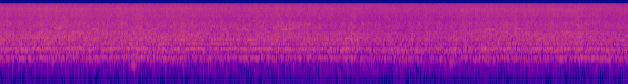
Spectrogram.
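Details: Many bees give an unbroken, even buzzing hum that holds a constant level throughout, with no other clear sounds.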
